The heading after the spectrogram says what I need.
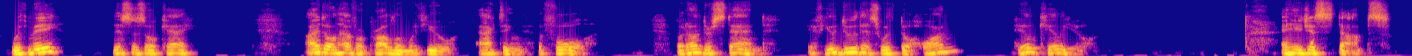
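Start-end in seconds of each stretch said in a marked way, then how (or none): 0.1-10.8 cold non-player-character voice. Voicing a character who stares coldly and warns a player: NPC voice staring coldly. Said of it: "I'm trying to get the voice down right".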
